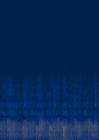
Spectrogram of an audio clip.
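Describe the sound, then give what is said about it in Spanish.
Faint applause from a group clapping together for a student, a steady patter of hands throughout. “para que todos te veamos y te podamos aplaudir? Muy bien, un aplauso para Agusti”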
